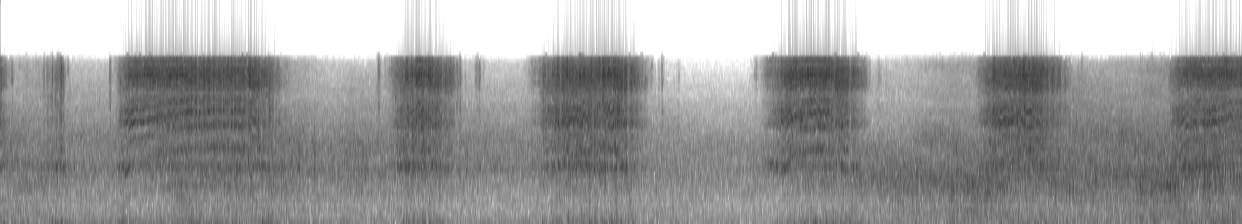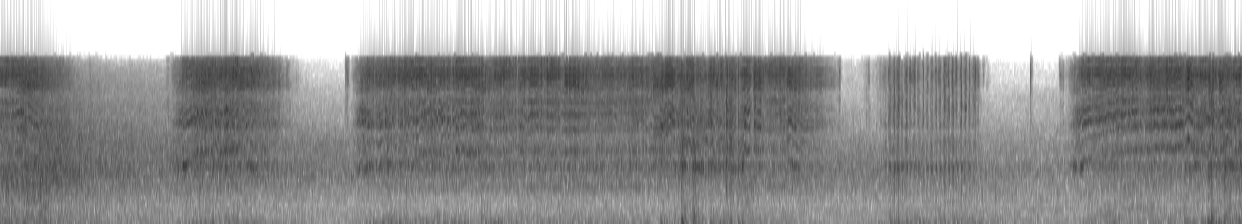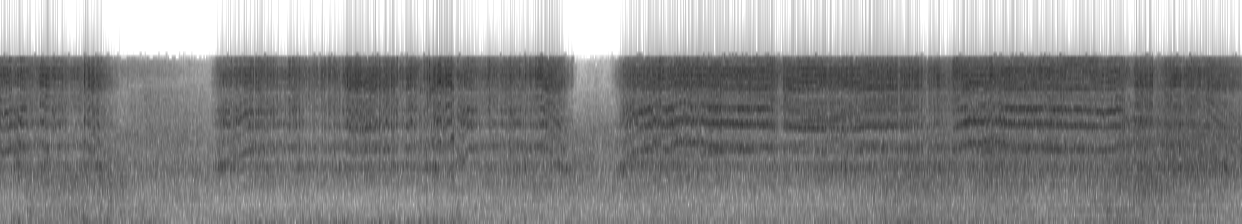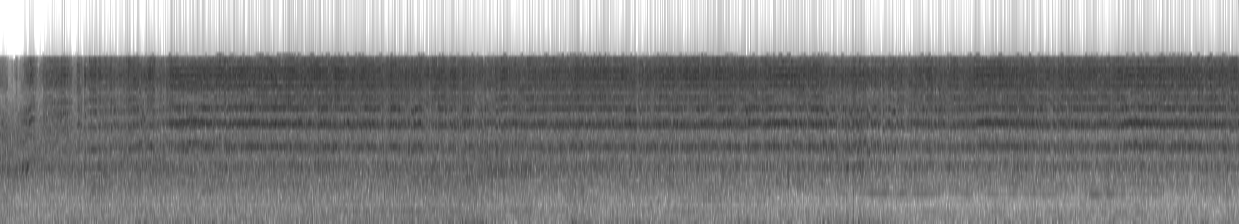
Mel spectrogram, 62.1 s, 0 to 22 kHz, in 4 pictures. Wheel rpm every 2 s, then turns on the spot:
30, 120, 40, 70, 30, 60, 50, 70, 30, 60, 130, 180, 150, 20, 50, 190, 60, 170, 190, 100, 190, 200, 200, 110, 200, 200, 200, 200, 200, 200, 200.
0-2 4-6 8-12 26-28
